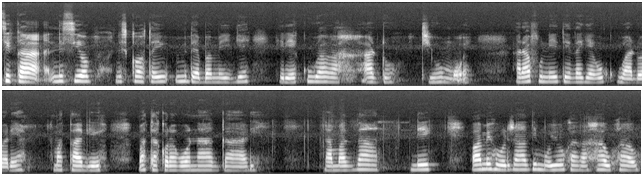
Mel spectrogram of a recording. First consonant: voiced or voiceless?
voiceless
